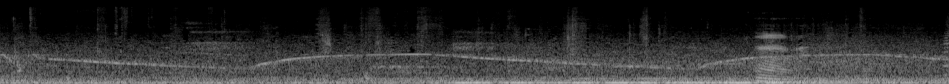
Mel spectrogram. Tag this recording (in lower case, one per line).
vehicle
emergency vehicle
outside, urban or man-made
speech
police car (siren)
car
